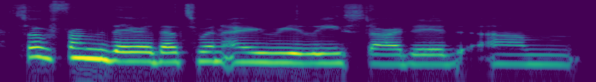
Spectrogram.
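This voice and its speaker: Mellow-voiced young woman, chatty and earnest. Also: medium pitch, measured pace, no echo, clean studio sound. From Australia. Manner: chatty, earnest, many fillers and restarts. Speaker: interview guest, pageant titleholder. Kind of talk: casual interview answers.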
